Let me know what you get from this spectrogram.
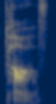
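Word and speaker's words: tov (טוב): The word good and evil in that verse I just read, together, it's the Hebrew word lema, L-E-M-M-A. Good is a word, I'm Hebrew, I don't know. It's called T-O-B, but it's pronounced tov, mm-hmm.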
